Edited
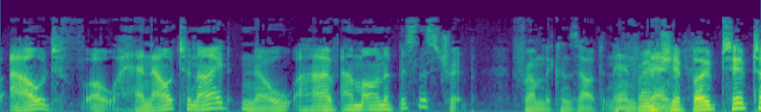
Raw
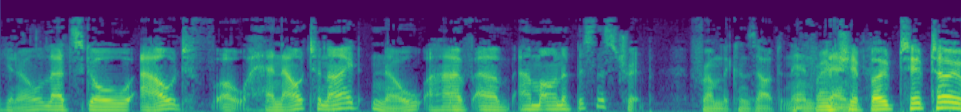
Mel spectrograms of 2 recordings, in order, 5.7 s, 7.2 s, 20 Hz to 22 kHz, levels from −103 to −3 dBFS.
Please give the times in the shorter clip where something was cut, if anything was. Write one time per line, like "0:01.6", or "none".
0:02.5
